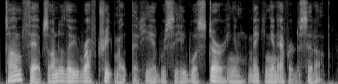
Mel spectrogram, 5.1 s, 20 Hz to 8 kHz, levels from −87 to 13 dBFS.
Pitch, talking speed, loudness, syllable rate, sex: 85 Hz, 225 wpm, -20 LUFS, 5.5 syllables/s, male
